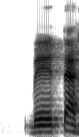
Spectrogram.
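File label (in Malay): "betas", Malay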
